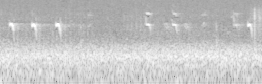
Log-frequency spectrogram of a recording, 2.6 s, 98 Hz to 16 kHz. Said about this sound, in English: And the birds are just fluttering and flying. It's hard to tell who's who. There's got to be at least 30 birds around here.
